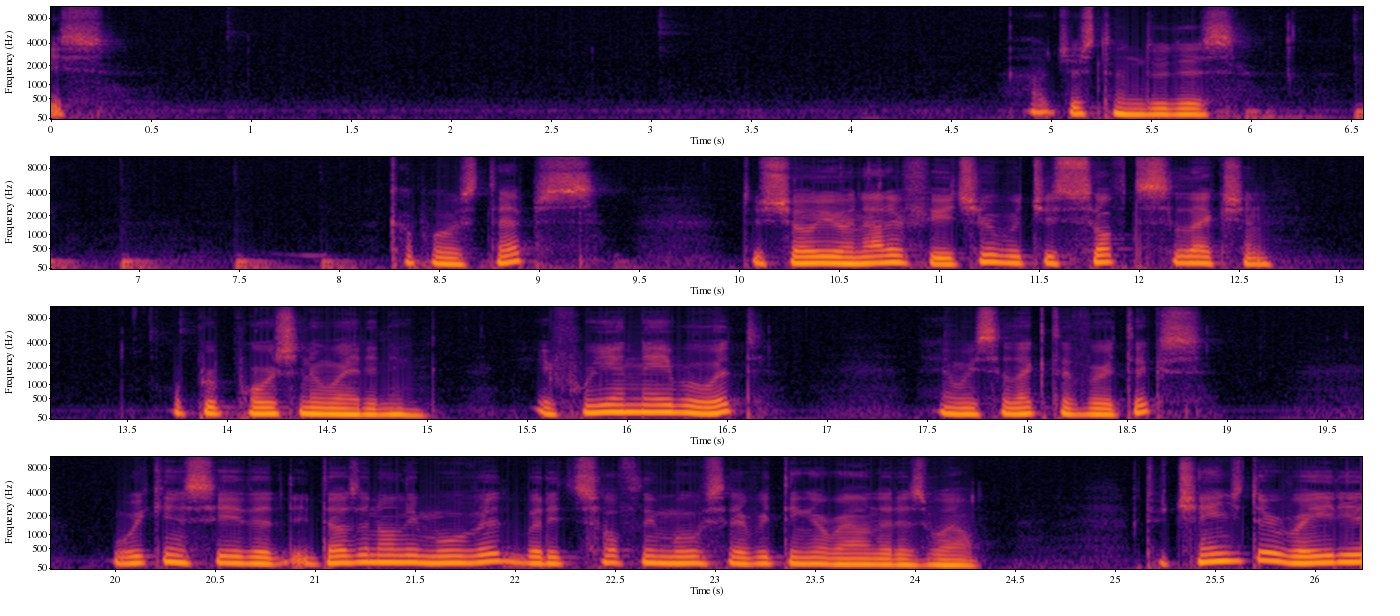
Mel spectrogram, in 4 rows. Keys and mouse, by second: 5.5 ctrl+z, 6.1 ctrl+z, 6.5 ctrl+z, 6.9 ctrl+z, 7.5 ctrl+z, 7.9 ctrl+z, 8.4 ctrl+z, 13.7-15.7 drag, 17.6-20.6 drag.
